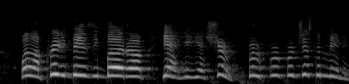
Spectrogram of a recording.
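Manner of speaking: very high-pitched puppet-style voice. Voicing Mama Robin, who answers that she is busy: Mama Robin puppet voice. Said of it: "Mama Robin, can you come sit".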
